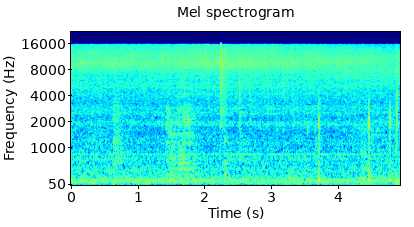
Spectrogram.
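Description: Chopped shallots frying in the steak's leftover pan fat in a sauté pan, a steady sizzle with a few sharp clicks, the start of browning them for a red wine pan sauce.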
